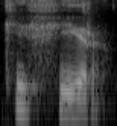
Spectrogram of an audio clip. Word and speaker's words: кефир: Let's spell the word kefir. The first sound is K, then we have E, F, I, and R. And all together it's kefir, with a stress on the last syllable.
